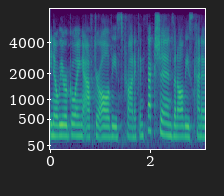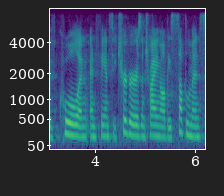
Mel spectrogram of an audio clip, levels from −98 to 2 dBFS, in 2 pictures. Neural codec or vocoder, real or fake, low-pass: codec, 16 kHz, 4 kbps, FunCodec, trained on LibriTTS, 50 frames a second; fake; 7.2 kHz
